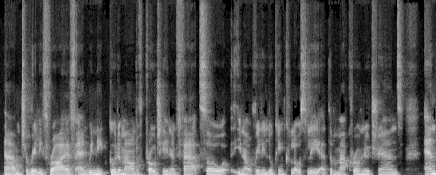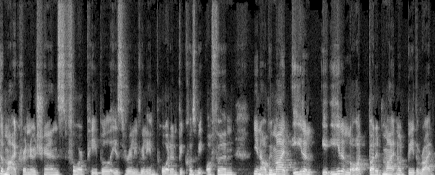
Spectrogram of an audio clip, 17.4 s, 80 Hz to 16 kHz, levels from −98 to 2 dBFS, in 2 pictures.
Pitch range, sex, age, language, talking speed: 160-180 Hz, female, 30-49, English, 170 wpm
